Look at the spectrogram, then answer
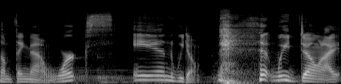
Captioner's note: laughs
